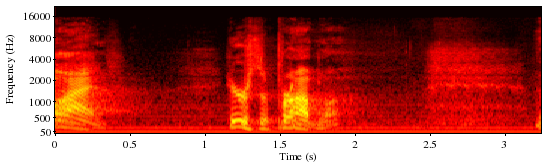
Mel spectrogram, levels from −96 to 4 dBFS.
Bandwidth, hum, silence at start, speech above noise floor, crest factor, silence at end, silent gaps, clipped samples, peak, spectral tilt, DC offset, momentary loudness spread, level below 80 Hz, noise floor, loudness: 15.5 kHz; 60 Hz at -55 dBFS; 0 s; 26 dB; 22 dB; 0 s; none; under 0.1%; -8 dBFS; -4.5 dB/octave; under 0.1%; 25 LU; -56 dBFS; -53 dBFS; -28 LUFS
